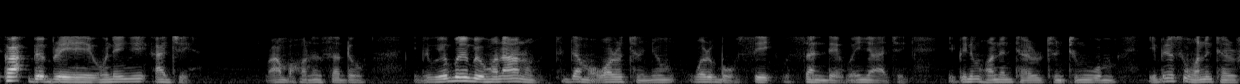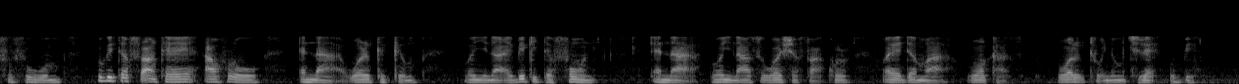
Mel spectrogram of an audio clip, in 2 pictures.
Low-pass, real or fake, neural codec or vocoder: 3.6 kHz; fake; codec, 16 kHz in and 24 kHz out, 2.2 kbps, FireRedTTS-2 codec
